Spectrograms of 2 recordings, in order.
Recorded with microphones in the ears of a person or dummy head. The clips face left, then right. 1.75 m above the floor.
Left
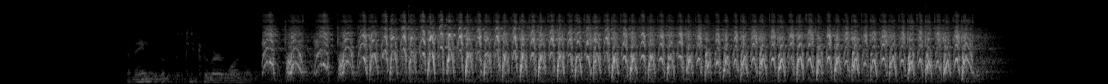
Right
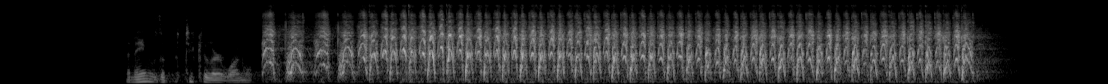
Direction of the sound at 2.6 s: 25° right (ahead or behind).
